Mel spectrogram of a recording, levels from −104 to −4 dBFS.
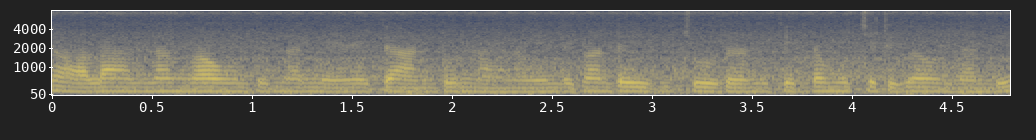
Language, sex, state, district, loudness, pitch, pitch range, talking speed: Telugu, female, Andhra Pradesh, Chittoor, -28 LUFS, 145 Hz, 140-150 Hz, 125 wpm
